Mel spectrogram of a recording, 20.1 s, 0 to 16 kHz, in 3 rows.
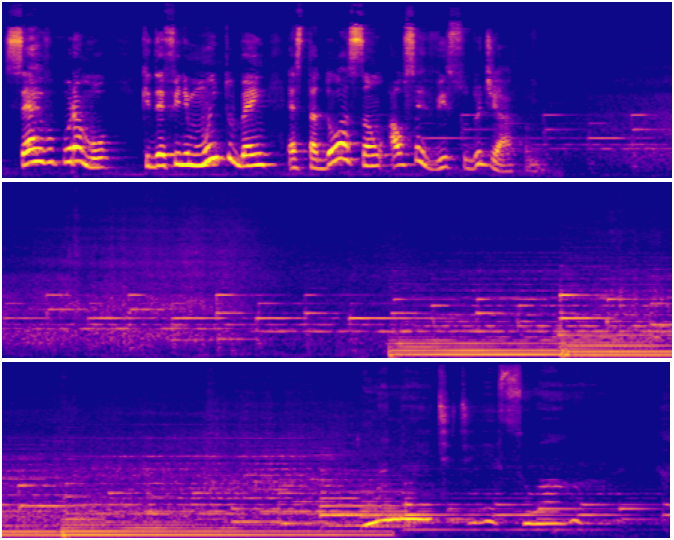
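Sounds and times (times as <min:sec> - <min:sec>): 
speech: 0:00.0 - 0:05.5
soft sustained instrumental chords of a hymn-like religious song intro: 0:04.7 - 0:19.5
gentle surf-like wash: 0:05.4 - 0:19.5
deep bass: 0:10.6 - 0:17.5.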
